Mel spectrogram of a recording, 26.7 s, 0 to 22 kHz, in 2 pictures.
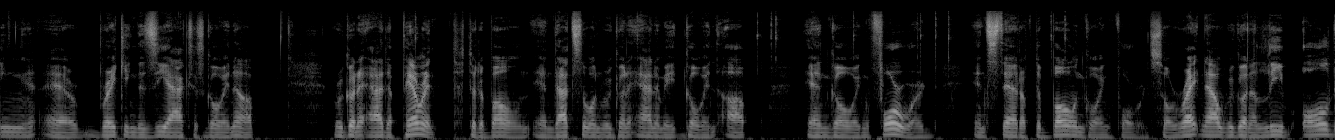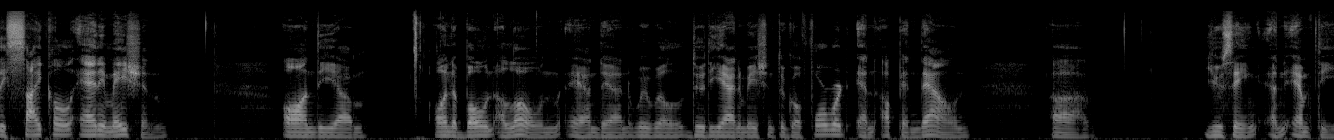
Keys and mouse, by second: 4.0 click, 6.3-7.8 drag, 8.6 click, 10.5 click, 17.7-18.8 shift+middle drag.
